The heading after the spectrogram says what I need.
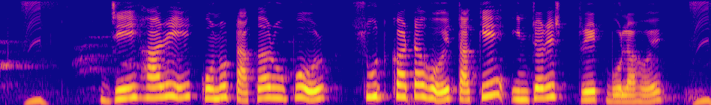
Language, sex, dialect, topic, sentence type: Bengali, female, Standard Colloquial, banking, statement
